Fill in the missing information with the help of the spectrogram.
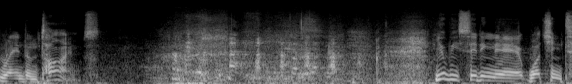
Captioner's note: audience laughs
